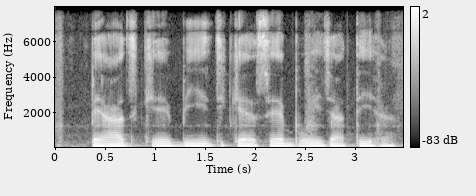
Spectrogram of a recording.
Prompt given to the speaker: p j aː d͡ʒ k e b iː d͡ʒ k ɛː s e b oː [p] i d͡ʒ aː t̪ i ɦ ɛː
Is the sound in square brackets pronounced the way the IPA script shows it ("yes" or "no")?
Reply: no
